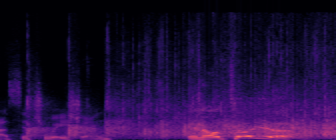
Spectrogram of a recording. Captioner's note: applause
